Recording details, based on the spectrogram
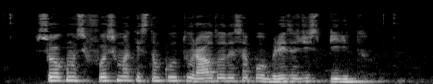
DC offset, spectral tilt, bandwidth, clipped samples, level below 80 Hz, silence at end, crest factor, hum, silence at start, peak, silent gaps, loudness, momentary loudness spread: under 0.1%; -6 dB/octave; 11.5 kHz; under 0.1%; -54 dBFS; 0.3 s; 18 dB; none; 0.35 s; -4 dBFS; none; -21 LUFS; 7 LU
